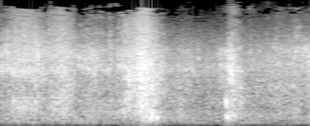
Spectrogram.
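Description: Tissue paper and bubble wrap rustling and crinkling as a package is unwrapped by hand, with two sharper crackles about a second and a second and a half in.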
